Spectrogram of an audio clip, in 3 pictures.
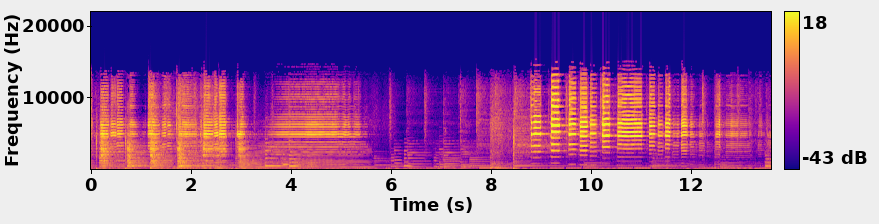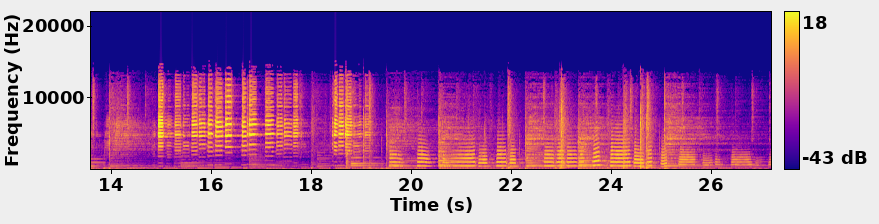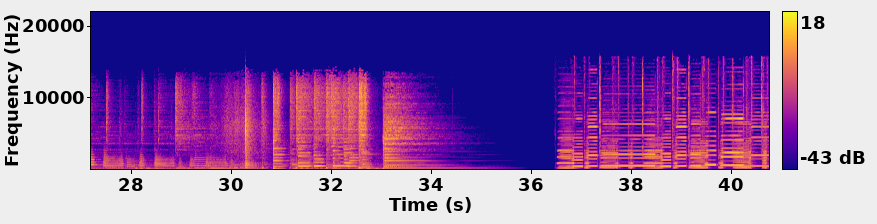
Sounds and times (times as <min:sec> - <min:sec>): Music: 0:00.0 - 0:40.7.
